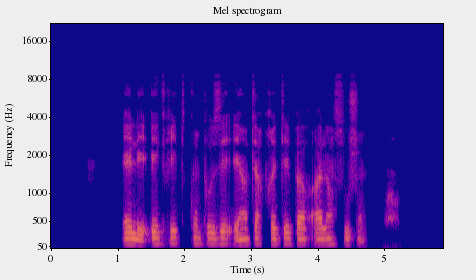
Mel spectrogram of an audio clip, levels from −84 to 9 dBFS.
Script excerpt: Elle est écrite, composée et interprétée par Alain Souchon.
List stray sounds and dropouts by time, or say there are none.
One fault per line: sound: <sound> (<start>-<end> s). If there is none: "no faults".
sound: bark (5.0-5.2 s)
